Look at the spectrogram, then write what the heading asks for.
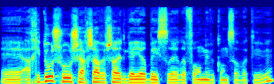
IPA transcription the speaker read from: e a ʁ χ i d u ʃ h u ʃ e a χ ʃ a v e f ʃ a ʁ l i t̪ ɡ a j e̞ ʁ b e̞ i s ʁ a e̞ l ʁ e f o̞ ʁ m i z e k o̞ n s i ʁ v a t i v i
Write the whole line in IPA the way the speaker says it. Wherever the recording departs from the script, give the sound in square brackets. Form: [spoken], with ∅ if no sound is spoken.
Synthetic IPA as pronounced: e a [∅] χ i d u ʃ h u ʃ e a χ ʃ a v e f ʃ a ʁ l i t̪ ɡ a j e̞ ʁ b e̞ i s ʁ a e̞ l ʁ e f o̞ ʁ m i [v] e k o̞ n s [e] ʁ v a t i v i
